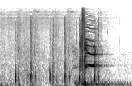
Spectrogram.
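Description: Chicken clucking and squawking in a Counter-Strike match, a few short clucks building to a louder flurried squawk, with soft game footsteps around it.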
